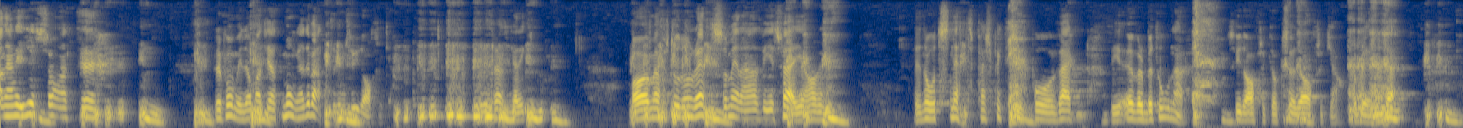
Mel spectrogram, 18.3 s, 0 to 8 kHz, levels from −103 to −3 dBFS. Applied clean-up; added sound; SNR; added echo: classical method log-MMSE.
